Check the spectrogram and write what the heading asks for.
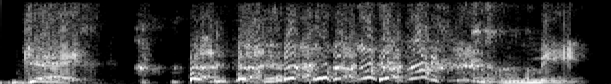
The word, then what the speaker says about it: Gaming: Say how it's spelled. Gaming. Gay. Ming. Gaming.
